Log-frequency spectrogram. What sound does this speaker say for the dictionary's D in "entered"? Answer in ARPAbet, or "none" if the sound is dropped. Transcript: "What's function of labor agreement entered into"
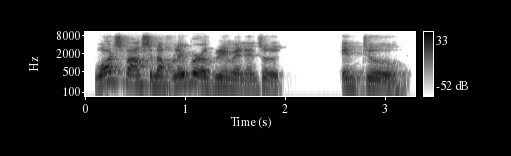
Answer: none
